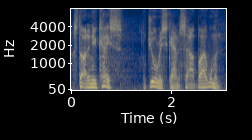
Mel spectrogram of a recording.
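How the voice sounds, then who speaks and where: An actor playing a weary, defensive police detective and husband with a British accent in a naturalistic radio drama. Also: male voice, medium pitch, animated, fast, fairly bright tone, slightly rough. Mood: weary, confiding. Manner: exasperated, earnest.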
